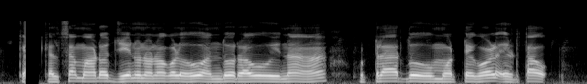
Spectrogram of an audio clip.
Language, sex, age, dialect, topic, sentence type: Kannada, male, 18-24, Northeastern, agriculture, statement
